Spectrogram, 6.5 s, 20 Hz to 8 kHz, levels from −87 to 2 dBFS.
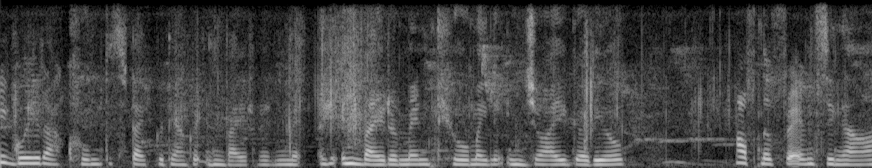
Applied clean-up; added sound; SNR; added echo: none; none; none; none.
